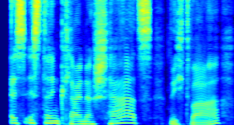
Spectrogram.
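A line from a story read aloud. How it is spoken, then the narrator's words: Plain. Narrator (German): fragte Frau Allesweiß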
